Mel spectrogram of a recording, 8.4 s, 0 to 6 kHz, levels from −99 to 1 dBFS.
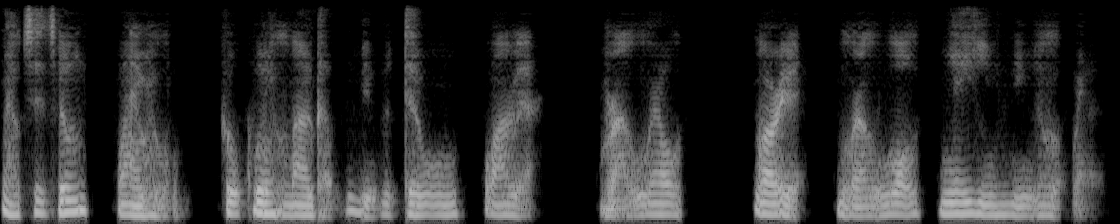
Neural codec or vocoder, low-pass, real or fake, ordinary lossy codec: codec, 16 kHz, 0.5 kbps, FreqCodec, larger model; 5.4 kHz; fake; none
